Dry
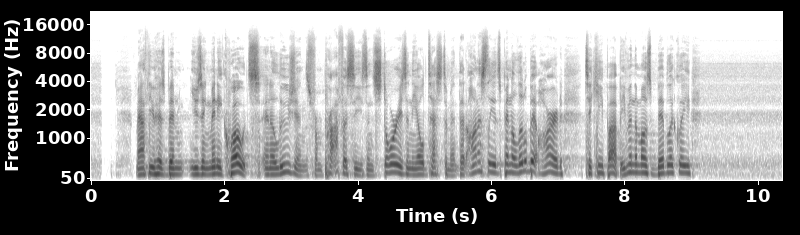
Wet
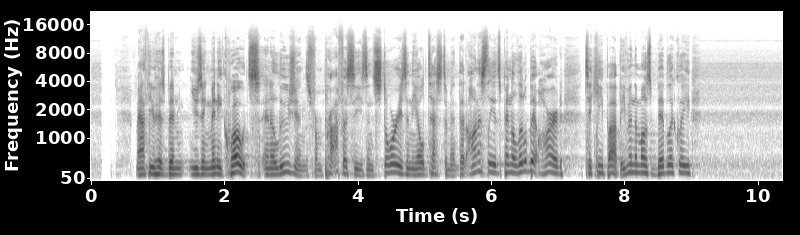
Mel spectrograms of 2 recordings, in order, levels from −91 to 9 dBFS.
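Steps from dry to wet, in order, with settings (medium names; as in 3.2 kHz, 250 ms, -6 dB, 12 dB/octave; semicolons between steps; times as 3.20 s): treble shelf 2 kHz +8 dB; trim -2.5 dB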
